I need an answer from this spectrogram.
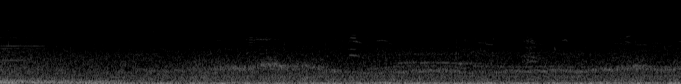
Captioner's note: heavy winds blowing; seagulls crying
